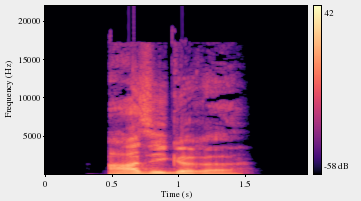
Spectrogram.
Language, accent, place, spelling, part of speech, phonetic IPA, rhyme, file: German, Germany, Berlin, aasigere, adjective, [ˈaːzɪɡəʁə], -aːzɪɡəʁə, De-aasigere.ogg
- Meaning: inflection of aasig: 1. strong/mixed nominative/accusative feminine singular comparative degree 2. strong nominative/accusative plural comparative degree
